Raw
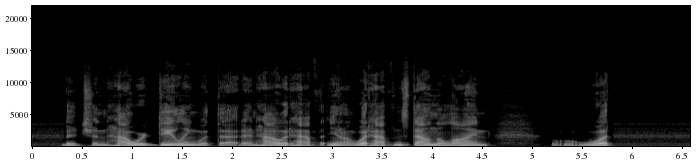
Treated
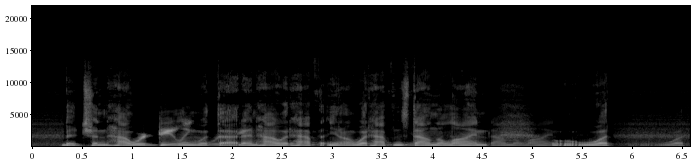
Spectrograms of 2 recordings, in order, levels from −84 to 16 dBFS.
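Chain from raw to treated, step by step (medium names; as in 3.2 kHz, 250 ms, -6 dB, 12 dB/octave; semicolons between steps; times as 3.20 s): 1.00–1.61 s: resonant low-pass 1.2 kHz -> 4 kHz, resonance Q 11; echo from a far wall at 130 m, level -24 dB; compression 5:1, threshold -35 dBFS, peak gain reduction 20 dB; bass shelf 100 Hz -7 dB; trim +5 dB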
